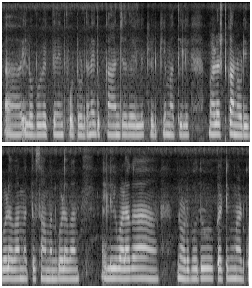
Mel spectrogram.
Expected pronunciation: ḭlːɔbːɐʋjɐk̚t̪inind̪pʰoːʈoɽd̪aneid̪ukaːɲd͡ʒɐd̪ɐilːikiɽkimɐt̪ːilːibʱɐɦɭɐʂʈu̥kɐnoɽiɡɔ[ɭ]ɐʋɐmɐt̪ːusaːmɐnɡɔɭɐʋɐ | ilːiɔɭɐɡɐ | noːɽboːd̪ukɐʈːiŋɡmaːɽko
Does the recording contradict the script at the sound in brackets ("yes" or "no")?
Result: no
